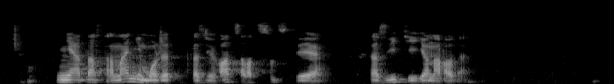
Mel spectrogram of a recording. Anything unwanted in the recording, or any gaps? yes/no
no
